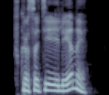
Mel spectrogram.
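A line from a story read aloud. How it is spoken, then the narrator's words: Short laugh. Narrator (Russian): коротко хохотнул Зак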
